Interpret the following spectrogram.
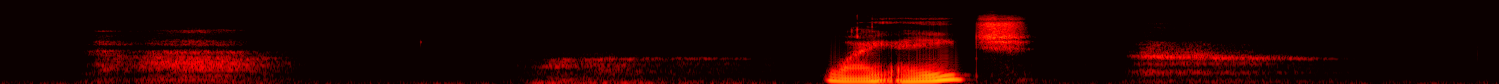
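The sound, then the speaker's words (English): A voice pronounces the letters YHWH without intervening vowels, imitating breathing with airy, aspirated exhalations, three soft breathy pushes spaced apart, interrupted midway by a short, louder voiced sound, fairly quiet. “When pronounced without intervening vowels, it actually sounds like breathing.”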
